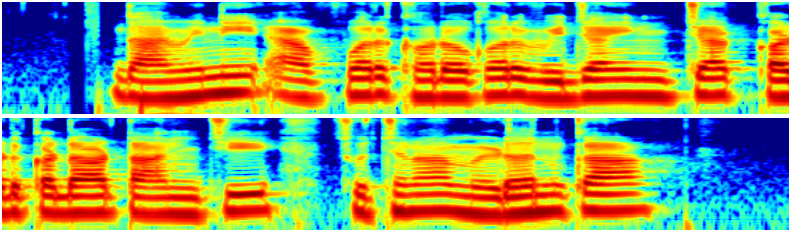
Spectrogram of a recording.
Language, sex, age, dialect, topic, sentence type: Marathi, male, 18-24, Varhadi, agriculture, question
